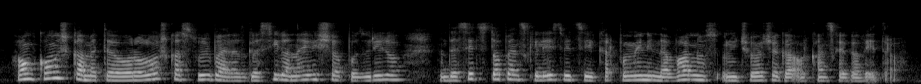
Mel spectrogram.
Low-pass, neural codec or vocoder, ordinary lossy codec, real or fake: 7.2 kHz; vocoder, 24 kHz, 100 mel bands, Vocos; MP3, 48 kbps; fake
